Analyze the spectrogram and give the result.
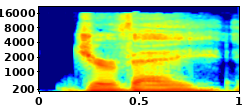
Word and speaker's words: Gervais: Both of them are my name, Michael Gervais. And you spell it G-E-R-V as in Victor, A-I-S.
